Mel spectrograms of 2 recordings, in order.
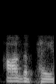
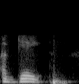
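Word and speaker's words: ἀγάπη: Pi ADA auto-pay and I wrote it there with an accent an acute accent over the e so you know it is pronounced other pay and not a gate okay um so the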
